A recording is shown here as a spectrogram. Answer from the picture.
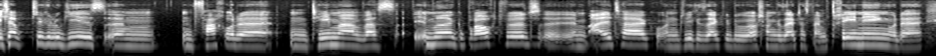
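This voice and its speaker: Over a quiet background, a woman speaks at a fairly slow pace with fairly even intonation. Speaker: interview guest. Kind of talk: interview answer. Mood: friendly, relaxed. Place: home room. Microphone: lapel.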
